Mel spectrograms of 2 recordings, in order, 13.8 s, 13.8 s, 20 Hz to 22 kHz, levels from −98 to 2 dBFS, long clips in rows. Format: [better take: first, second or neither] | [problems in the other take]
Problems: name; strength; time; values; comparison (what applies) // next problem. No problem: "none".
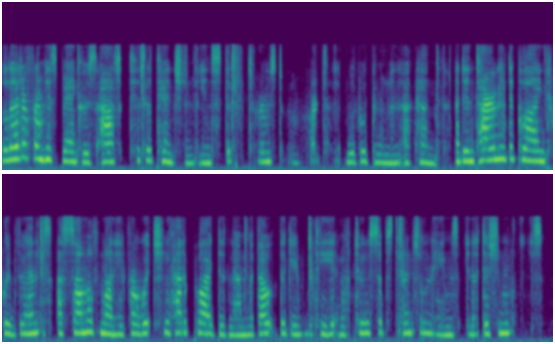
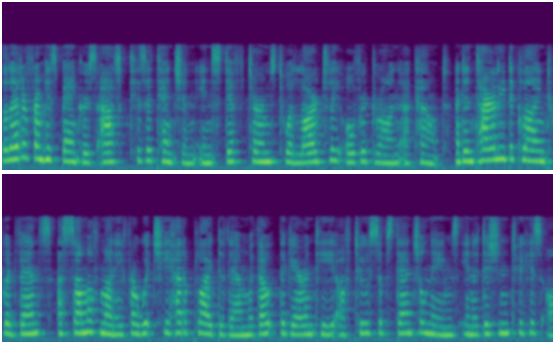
second | noise reduction (neural diffusion model UNIVERSE++)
